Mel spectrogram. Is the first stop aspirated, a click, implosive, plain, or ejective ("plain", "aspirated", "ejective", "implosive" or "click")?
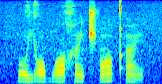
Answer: plain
